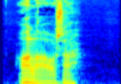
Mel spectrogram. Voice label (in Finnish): "Alaosa", "Bottom"; OTAVA KONSERNI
